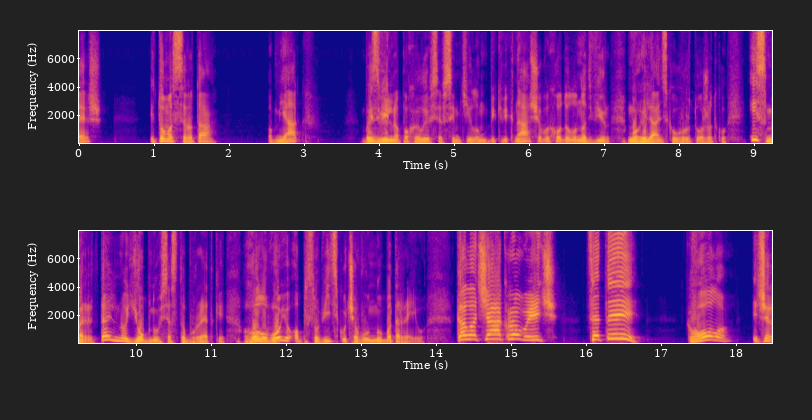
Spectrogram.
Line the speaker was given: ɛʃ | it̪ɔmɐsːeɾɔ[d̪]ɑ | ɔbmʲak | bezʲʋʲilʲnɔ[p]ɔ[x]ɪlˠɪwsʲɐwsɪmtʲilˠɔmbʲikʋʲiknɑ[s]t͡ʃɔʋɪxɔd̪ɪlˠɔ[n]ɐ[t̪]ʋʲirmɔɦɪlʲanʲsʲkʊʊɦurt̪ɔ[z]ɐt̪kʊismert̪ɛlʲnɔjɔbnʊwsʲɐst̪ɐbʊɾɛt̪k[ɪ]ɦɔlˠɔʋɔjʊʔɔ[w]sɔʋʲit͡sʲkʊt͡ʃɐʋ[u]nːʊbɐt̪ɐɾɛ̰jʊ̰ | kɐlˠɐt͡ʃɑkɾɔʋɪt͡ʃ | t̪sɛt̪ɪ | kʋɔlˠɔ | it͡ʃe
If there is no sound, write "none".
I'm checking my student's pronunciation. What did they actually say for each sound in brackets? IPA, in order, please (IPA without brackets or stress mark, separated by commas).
t̪, p, x, ʃ, n, d̪, ʒ, ɪ, b, u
